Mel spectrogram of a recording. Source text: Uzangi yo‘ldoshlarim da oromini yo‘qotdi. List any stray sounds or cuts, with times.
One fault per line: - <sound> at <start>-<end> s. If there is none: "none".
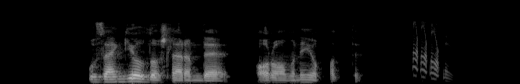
- chirp at 4.1-4.6 s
